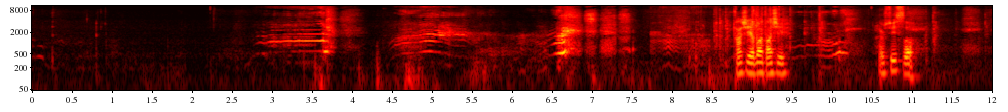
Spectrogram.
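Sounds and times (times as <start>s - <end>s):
young child whimpering: 2.8s - 8.8s, 9.5s - 10.4s.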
